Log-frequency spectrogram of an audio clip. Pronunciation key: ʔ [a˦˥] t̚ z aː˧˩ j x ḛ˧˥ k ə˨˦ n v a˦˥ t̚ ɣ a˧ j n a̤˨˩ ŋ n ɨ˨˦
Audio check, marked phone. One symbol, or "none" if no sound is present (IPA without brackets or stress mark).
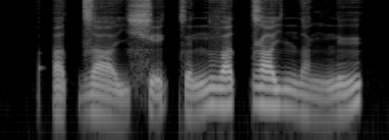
a˨˩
